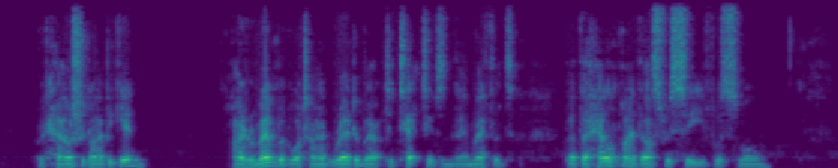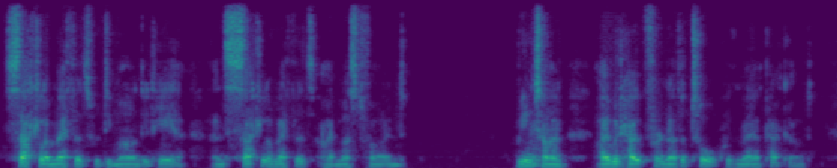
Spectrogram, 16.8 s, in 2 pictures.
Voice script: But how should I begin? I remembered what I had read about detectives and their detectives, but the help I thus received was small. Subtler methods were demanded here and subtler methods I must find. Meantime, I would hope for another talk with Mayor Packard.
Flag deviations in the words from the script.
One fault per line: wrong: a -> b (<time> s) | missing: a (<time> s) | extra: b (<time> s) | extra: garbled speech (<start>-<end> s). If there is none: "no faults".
wrong: detectives -> methods (4.7 s)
